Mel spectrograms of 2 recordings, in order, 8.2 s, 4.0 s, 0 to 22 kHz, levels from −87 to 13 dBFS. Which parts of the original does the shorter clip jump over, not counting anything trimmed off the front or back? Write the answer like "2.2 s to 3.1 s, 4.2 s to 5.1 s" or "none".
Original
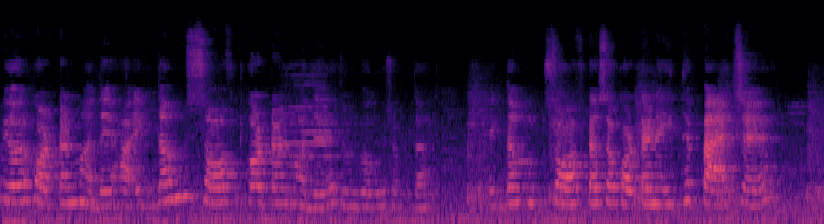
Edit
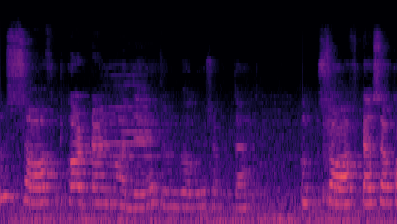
4.8 s to 5.2 s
